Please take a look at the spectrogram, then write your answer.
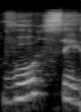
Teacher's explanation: a palavra você do texto dois é uma palavra oxítona você sílaba tônica é a última portanto é uma palavra oxítona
